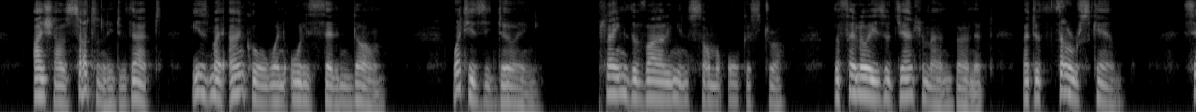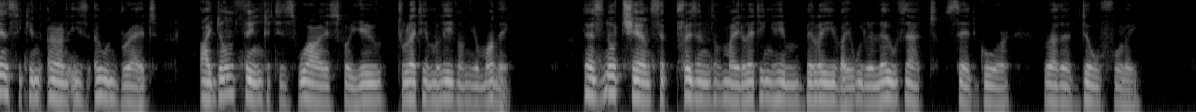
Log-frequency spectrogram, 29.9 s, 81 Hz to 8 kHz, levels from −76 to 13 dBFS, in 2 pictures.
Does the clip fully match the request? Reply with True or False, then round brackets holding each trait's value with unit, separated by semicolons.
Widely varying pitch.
False (3.8 semitones)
